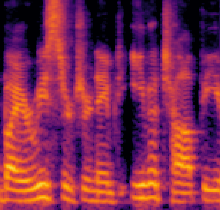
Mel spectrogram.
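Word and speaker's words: Sapi: a researcher named Eva choppy her last name is spelled s-a-p-i and about six years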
